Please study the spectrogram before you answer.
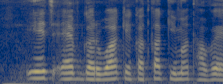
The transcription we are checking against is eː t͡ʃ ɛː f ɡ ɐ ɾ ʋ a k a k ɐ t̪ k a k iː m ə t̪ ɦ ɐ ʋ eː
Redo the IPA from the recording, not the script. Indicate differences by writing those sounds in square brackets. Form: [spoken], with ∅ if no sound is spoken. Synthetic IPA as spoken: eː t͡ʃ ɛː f ɡ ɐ ɾ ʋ a k [e] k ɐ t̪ k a k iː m ə t̪ ɦ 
